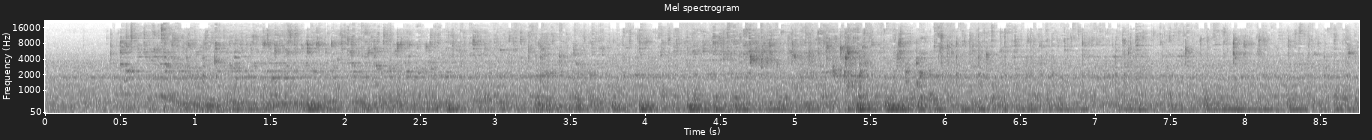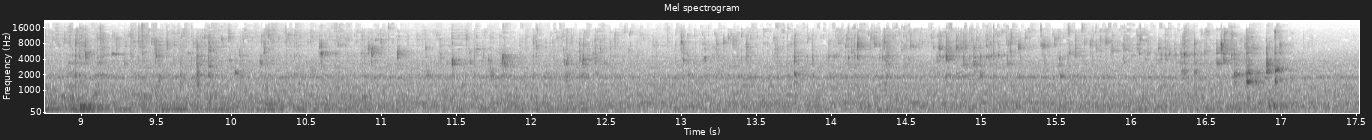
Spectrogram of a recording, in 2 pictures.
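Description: Used C-41 film developing chemical solution poured out into a sink, a steady continuous splashing and running-water rush with faint drips, close and loud, with no talking throughout.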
